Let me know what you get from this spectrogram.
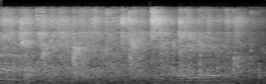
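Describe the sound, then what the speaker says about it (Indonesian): Students in a classroom clapping their hands together, a quick patter of overlapping claps heard close and fairly loud for a few seconds. "Tepuk tangan buat semuanya."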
